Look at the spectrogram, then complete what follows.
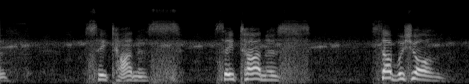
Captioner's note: speaks in foreign language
